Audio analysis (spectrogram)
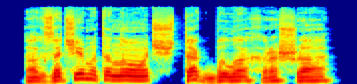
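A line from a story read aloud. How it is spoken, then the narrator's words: Slow singing. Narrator (Russian): Медленно запевает она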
